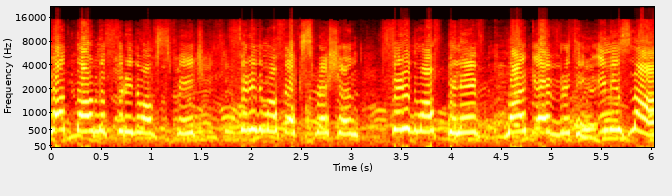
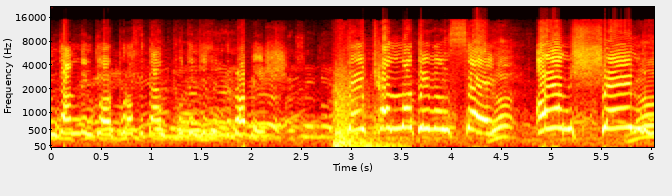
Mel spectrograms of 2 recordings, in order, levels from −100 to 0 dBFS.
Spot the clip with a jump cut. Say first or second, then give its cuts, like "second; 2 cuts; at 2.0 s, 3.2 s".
second; 1 cut; at 2.8 s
